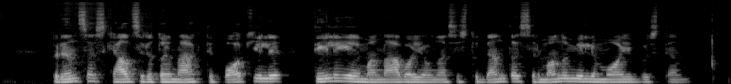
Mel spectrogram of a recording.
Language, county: Lithuanian, Kaunas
